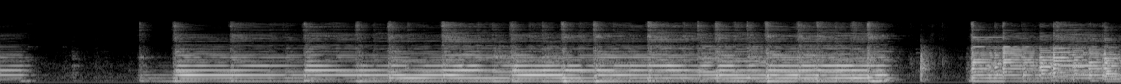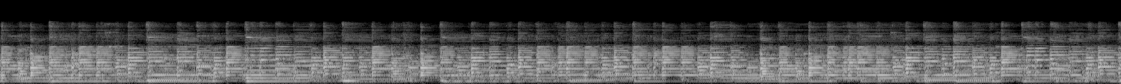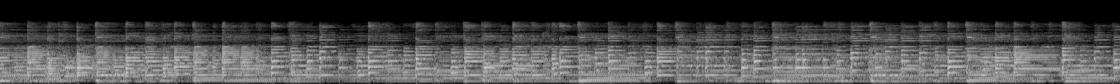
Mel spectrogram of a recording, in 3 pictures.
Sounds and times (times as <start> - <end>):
Music: 0.0 - 0.4, 1.4 - 9.1, 9.7 - 33.6.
